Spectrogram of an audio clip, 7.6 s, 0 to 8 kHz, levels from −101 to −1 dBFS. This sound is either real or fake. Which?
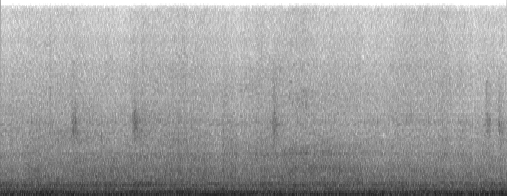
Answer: fake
